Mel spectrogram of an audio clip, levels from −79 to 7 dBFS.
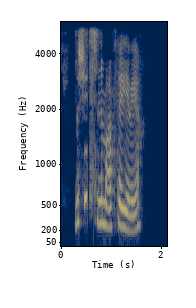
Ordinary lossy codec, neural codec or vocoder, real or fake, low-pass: AAC, 32 kbps; none; real; 5.4 kHz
